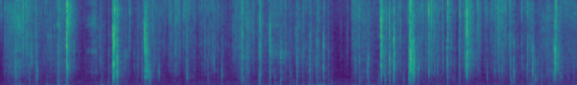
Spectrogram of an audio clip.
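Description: A small purple paper envelope is crinkled and rubbed with fingertips and long nails close to the microphone. The result is dense, bright crinkling and crackling made of many short, sharp bursts, with most of the energy high up and little low end.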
